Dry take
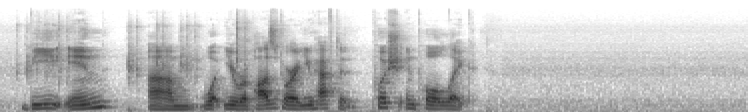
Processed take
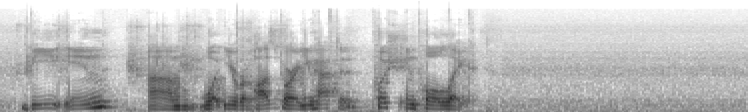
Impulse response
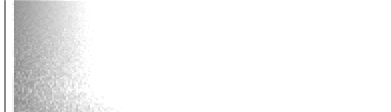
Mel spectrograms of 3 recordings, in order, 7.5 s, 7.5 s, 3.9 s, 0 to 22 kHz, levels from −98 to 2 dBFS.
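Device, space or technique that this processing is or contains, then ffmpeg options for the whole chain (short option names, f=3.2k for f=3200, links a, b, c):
de-esser from a sidechain: -filter_complex "[0:a]asplit=2[a][b];[b]highpass=6k,apad=whole_len=330287[c];[a][c]sidechaincompress=threshold=-60dB:ratio=6:attack=2.9:release=44,volume=6dB"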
